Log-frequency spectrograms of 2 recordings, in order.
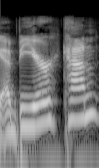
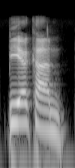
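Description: First: Said in the usual way. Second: "beer can" run together like Jamaican "bacon"; Jamaican accent. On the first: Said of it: "if you want to say bacon in Jamaican". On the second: Shown as a demonstration. Host shows how bacon sounds in Jamaican, Jamaican accent. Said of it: "say bacon in Jamaican".

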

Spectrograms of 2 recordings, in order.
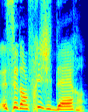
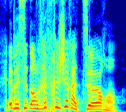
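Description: First: Said in the usual way. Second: Prim, precise TV host voice; Marc-Olivier Fogiel voice. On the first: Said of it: "la phrase correcte serait". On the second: Retold or imitated. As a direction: talk like a polished TV presenter. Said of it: "j'ai pris la voix de Marc-Olivier Fogiel".

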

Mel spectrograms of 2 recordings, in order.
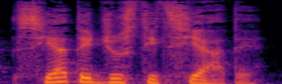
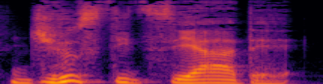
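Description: First: Said in the usual way. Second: Slow, scornful repeat of the word; scornful echo. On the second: A narrator's reading. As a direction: drag it out as if the idea is absurd. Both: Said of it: "Sinafai rise a quel concetto assurdo".

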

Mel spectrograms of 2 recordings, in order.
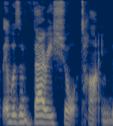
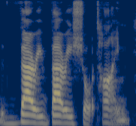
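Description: First: Said in the usual way. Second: Very repeated, low and slow; stress on very. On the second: Real, not acted. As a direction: lean on each very, drawn out. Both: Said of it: "repeats very for emphasis".

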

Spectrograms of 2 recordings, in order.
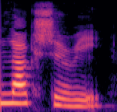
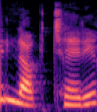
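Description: First: لاکشری with sh, lak-sheri; correct pronunciation. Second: لاکچری with ch, the wrong way; wrong pronunciation. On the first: Teacher giving the correct لاکشری, lak-sheri. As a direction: say لاکشری with sh, not ch. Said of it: "باید بگیم لاکشری". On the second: Teacher showing the wrong لاکچری with ch. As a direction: demo the mistaken لاکچری, lak-cheri. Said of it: "لاکچری غلطه". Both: Shown as a demonstration.

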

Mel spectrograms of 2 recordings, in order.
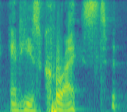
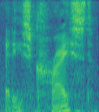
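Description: First: Slow, louder deadpan imitation; mock matter-of-fact. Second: Plain, understated delivery; matter-of-fact. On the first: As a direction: parrot it slowly as a plain pronouncement. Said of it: "was just so matter of fact. Just like". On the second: Real, not acted. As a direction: state it as simple fact. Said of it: "was just so matter of fact".

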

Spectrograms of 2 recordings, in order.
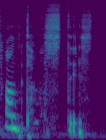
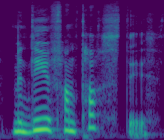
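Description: First: Whispered Fantastiskt, much softer and unvoiced; flat whispered echo. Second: Higher, bright rising delight on fantastiskt; overjoyed husband. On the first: Wife echoing her husband's delight in despair. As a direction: echo the word back with no joy at all. She echoes him in despair. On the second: Retold or imitated. Husband reacting to triplets news with delight. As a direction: burst out with joy. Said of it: "det var liksom hans reaktion".

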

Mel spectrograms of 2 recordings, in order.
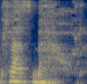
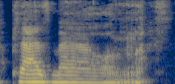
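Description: First: Plasmawr said the Welsh way, ending in a rolled mawr; Welsh pronunciation. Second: Plasmawr drawn out slowly in Welsh, plas-MAOWR; Welsh pronunciation. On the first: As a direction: give Plasmawr its Welsh sounds, plas-MAOWR. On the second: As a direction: linger on Plasmawr with Welsh vowels. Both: Shown as a demonstration. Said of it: "Did you like the accent there?".

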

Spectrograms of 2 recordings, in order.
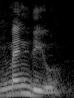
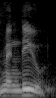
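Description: First: "mendigo" with the mistaken accent on the first syllable, MEN-digo; wrong stress, méndigo. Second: "mendigo" stressed on the middle syllable, men-DI-go; correct stress, mendígo. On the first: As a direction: demonstrate "mendigo" wrongly as MÉN-di-go. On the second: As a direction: teach "mendigo" as men-DÍ-go, accent on the I. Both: Shown as a demonstration. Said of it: "debemos de educar también".

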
